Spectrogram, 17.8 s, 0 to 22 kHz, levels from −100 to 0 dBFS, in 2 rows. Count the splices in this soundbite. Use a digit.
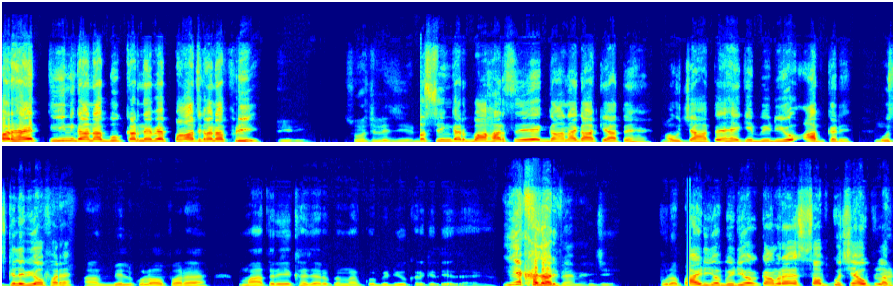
2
